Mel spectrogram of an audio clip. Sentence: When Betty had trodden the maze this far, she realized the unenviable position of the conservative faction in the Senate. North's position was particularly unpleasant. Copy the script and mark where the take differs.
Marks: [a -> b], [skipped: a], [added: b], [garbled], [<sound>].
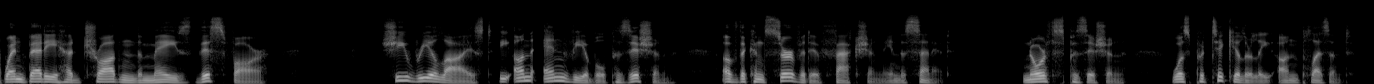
When Betty had trodden the maze this far, she realized the unenviable position of the conservative faction in the Senate. North's position was particularly unpleasant.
